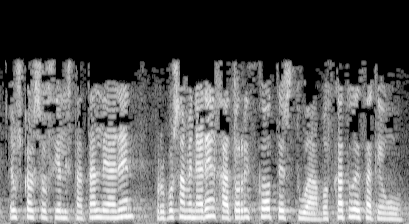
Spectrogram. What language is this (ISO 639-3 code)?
eus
